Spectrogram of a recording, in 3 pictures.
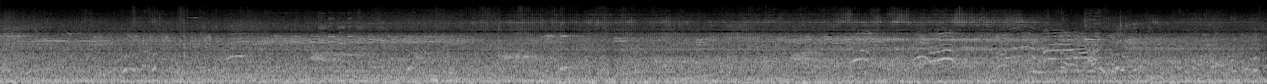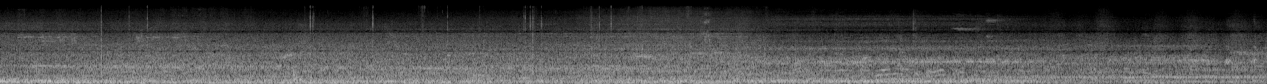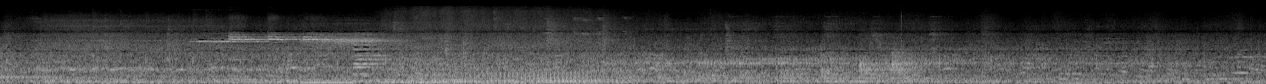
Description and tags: India Streets Bangalore City 2 (Traffic, Pedestrians, Voices)
India, Streets of Bangalore City. You hear the usual Indian traffic with buses, cars, tuktuks, pedestrians and some voices.
Bangalore, Cars, City, Engine, India, indistinguishable-voices, Passing, Pedestrians, Public, Road, Streets, Traffic, Transportation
